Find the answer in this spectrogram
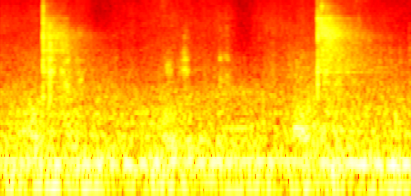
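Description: Two golf clubs held together and swung back and forth in continuous practice swings, swishing through the air: two loud swishes about three seconds apart, with fainter ones on the swings between.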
